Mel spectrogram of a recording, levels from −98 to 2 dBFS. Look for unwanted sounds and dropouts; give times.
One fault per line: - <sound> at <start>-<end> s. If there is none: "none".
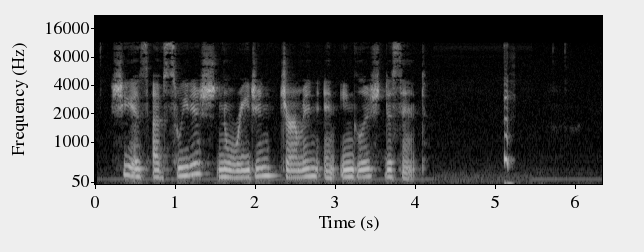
- laugh at 5.1-5.3 s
